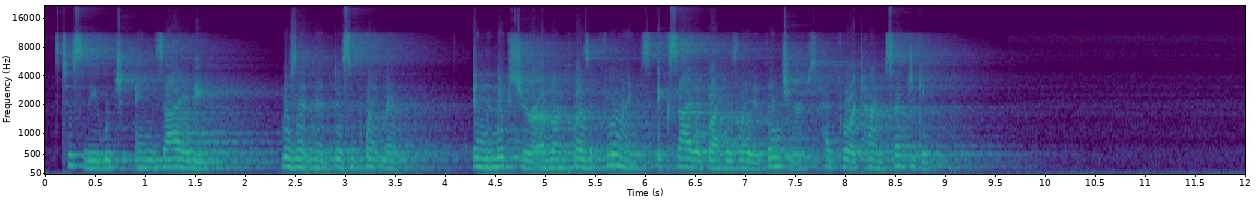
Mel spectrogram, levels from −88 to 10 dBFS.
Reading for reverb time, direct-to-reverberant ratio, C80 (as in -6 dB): 2.6 s, 4.5 dB, 6.5 dB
